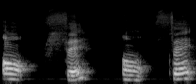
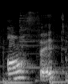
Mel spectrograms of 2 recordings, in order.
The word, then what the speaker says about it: en fait: She does two hundred every morning » ) OK, you can see « en fait » in the middle of the sentence, but don’t worry – it’s rare, the t stays silent, and you can guess what it means from the context.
